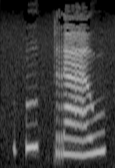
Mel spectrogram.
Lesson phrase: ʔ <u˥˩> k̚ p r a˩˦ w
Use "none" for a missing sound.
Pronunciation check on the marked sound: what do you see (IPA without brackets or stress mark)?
u˥˩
